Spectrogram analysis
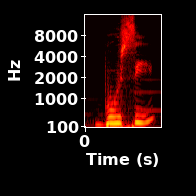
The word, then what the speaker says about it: Bussi: Bussi.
